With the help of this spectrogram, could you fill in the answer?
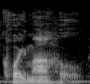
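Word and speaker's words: κοιμάω: The original Greek word used for sleep is pronounced koimaho, and it is used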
